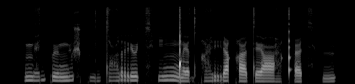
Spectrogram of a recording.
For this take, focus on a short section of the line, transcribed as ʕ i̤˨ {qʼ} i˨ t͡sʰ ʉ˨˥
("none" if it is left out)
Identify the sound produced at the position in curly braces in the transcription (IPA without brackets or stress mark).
qʼ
